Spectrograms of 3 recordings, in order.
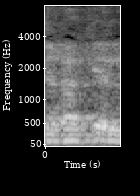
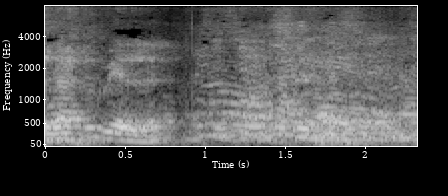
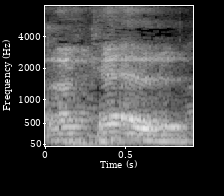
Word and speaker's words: Raquel: J'ai bien prononcé Raquel. Hein? Moi j'ai prononcé en français. En portugais c'est Raquel. Comment? Raquel.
